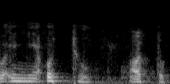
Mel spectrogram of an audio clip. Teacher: تدغم الذال في التاء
